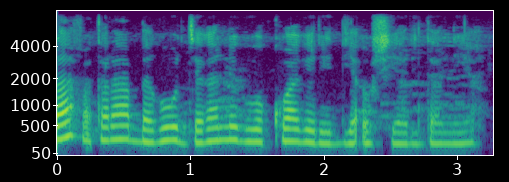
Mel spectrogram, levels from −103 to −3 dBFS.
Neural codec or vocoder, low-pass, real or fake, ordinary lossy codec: none; 7.2 kHz; real; none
